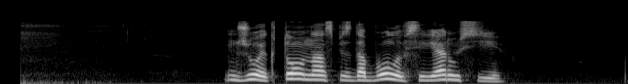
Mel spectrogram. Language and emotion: Russian, neutral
